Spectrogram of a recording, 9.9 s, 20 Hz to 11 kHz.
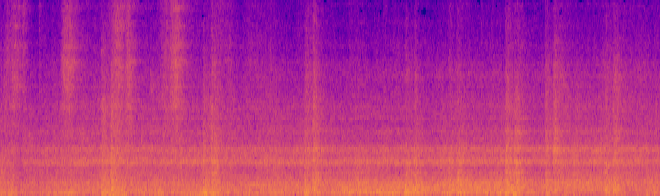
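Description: KiHa 54 diesel railcar running along the line, heard from inside the passenger cabin: a steady running noise with a faint steady whine and an irregular clicking of the wheels over rail joints.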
